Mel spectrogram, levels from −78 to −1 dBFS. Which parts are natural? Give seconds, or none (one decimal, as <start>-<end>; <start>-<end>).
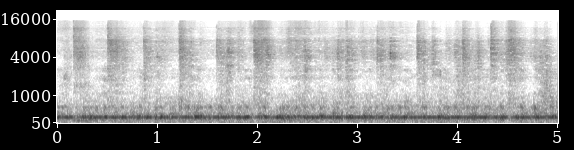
0.0-0.6; 1.3-5.0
